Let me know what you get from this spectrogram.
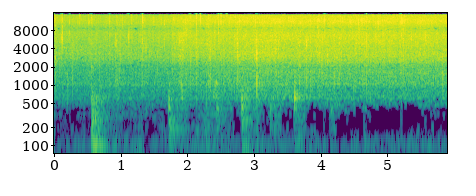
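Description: Diced aubergine pulp frying in oil in a non-stick pan: a steady sizzle that grows stronger after about two seconds, with a few short knocks of a wooden spatula stirring it in the first four seconds.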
